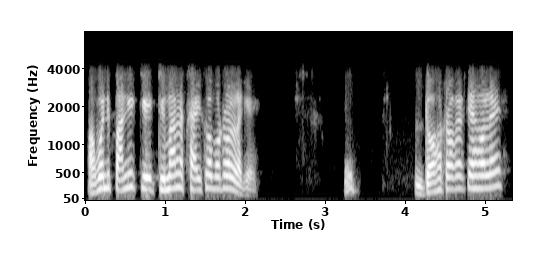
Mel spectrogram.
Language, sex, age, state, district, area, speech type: Assamese, male, 60+, Assam, Golaghat, urban, conversation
